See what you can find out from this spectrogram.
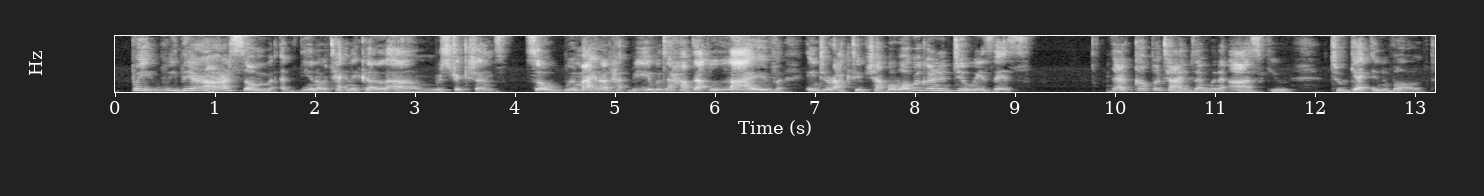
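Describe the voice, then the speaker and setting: A woman speaks at a moderate pace in an animated, somewhat breathy voice. Her pitch swings very widely. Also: medium pitch for a woman. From Jamaica. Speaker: workshop facilitator. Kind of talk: webinar workshop. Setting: online webinar.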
